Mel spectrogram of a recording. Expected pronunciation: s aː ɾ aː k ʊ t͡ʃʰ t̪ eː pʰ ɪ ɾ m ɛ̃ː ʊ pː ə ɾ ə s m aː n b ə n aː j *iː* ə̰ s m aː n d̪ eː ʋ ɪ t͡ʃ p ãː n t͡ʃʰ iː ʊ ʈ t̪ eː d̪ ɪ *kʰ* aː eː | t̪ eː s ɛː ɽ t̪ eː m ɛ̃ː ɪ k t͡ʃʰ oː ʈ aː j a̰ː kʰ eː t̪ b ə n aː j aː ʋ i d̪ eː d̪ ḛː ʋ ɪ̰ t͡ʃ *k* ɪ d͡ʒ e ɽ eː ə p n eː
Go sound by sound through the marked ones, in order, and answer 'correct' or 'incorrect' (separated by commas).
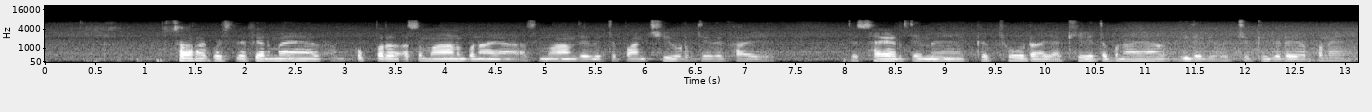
incorrect, correct, correct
